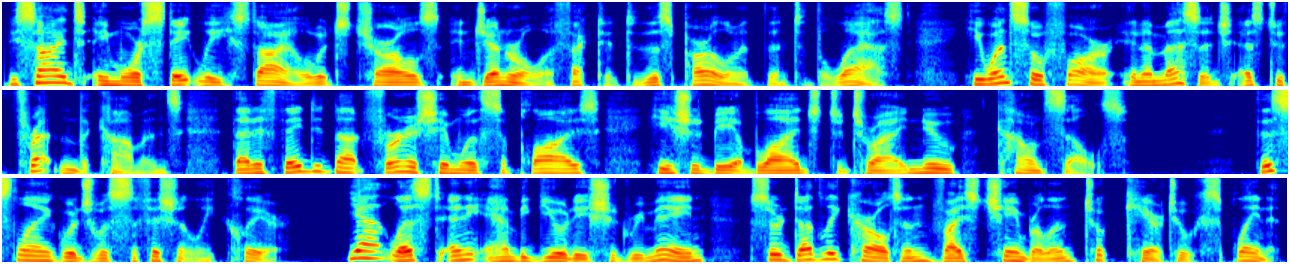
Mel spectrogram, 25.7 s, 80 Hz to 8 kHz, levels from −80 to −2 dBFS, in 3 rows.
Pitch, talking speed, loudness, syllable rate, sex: 130 Hz, 155 wpm, -19 LUFS, 4.5 syllables/s, male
